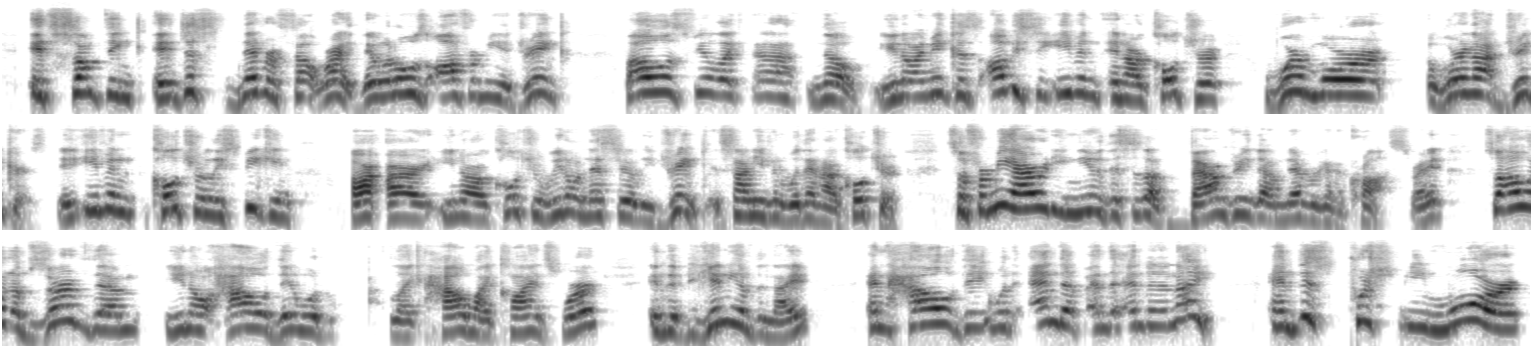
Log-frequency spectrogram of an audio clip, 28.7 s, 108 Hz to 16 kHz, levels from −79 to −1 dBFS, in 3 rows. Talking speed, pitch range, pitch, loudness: 225 wpm, 210-275 Hz, 245 Hz, -24 LUFS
